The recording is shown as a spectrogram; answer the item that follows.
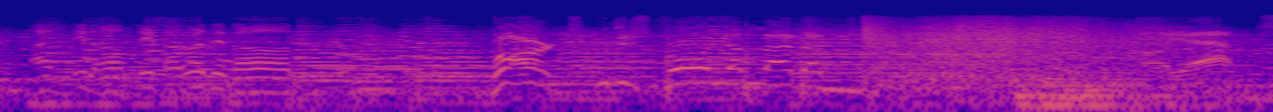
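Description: Orchestral cartoon score with a swooping, yelling voice about two and a half seconds in. From about four seconds on, a long rushing noise comes in over the music.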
